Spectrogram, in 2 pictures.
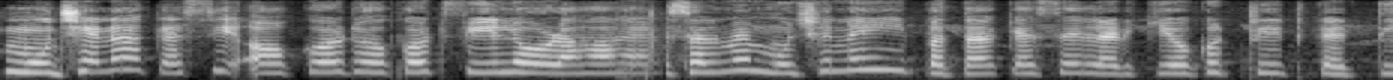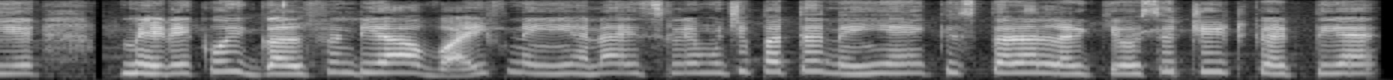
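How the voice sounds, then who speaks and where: A woman's voice: very high-pitched, steady tone, normal speed, sharp tone. Woman doing a teasing confident older man. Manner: teasing, playful. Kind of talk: amateur fan dub.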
